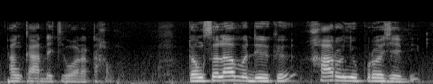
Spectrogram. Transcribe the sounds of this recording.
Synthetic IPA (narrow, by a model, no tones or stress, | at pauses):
ɐŋkaːrdɐciwɔ̰ɾɐtɐxɐ̰w | tɔŋs̬ɔlaːfɐdiɾkəxaːɾuɲupɾɔʒɛbi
